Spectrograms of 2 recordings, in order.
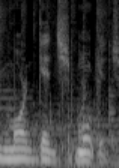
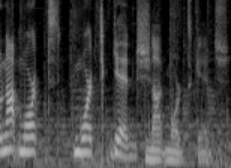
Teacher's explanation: it has a T in it, but you don't pronounce it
